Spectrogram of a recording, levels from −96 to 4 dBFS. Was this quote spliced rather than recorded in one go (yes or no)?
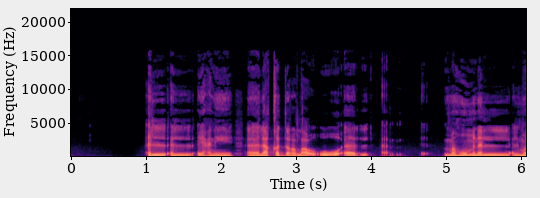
yes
